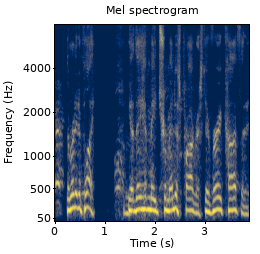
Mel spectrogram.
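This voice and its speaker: Recorded dry and close with no echo, a man speaks in a high voice with lively intonation. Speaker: sports journalist, publisher. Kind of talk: casual podcast chat. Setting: noisy arena.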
